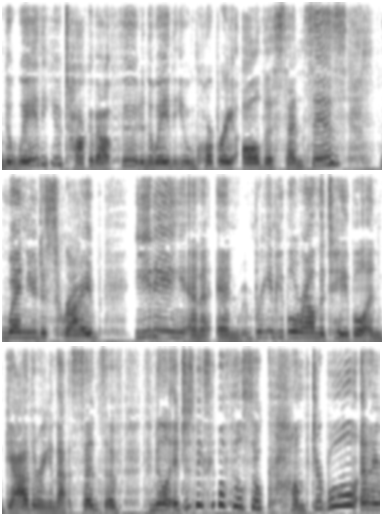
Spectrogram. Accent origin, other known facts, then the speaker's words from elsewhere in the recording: San Diego, California, United States; now in Orange County, United States; Yeah, but I was raised in San Diego and have lived all over.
